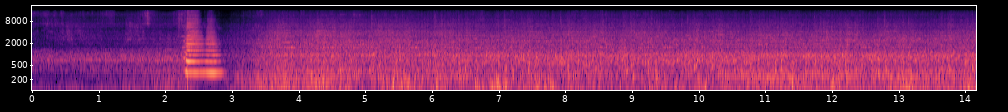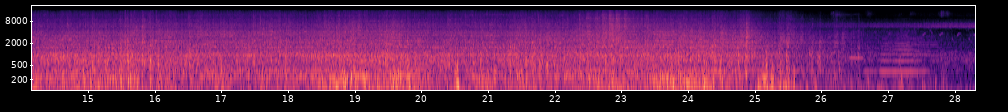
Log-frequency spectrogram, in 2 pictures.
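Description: An electric locomotive sounds its horn once, loudly, about two seconds in. Its express passenger train of AC chair cars then passes at speed, wheels clacking and coaches rushing by, and the noise fades away a few seconds before the end. A fainter horn sounds briefly near the end.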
